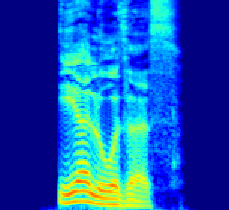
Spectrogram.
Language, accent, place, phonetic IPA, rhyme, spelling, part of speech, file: German, Germany, Berlin, [ˈeːɐ̯loːzəs], -eːɐ̯loːzəs, ehrloses, adjective, De-ehrloses.ogg
- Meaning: strong/mixed nominative/accusative neuter singular of ehrlos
